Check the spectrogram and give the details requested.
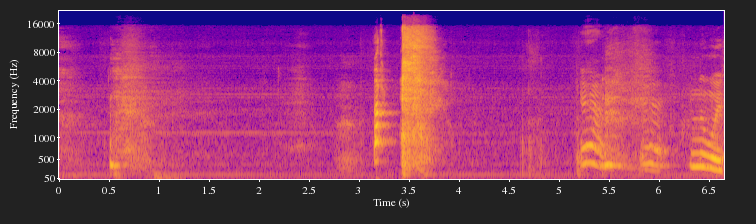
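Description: A quick intake of breath, then one sharp, hissing sneeze from a child, followed by adult talk and laughter.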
